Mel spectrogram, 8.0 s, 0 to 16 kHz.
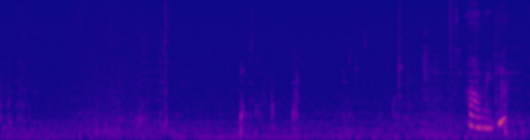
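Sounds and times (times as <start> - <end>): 
person sipping water: 3.6 - 4.6
speech: 7.1 - 7.7.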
